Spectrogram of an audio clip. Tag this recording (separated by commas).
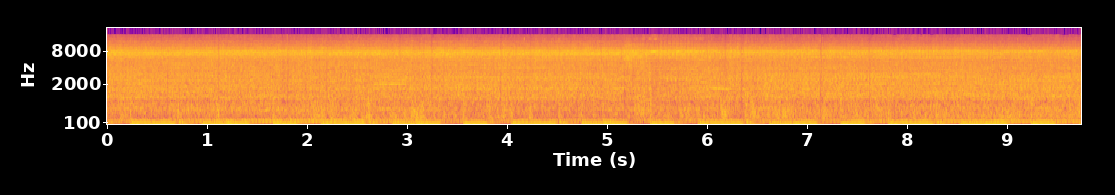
Idling, Tools, Music, outside, urban or man-made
